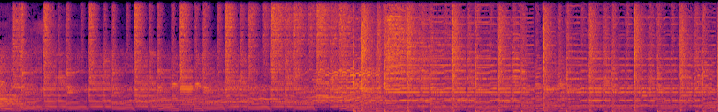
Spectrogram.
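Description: An upbeat country song plays loud and close, opening with bright instruments before a heavy bass and steady drumbeat kick in halfway through; no voices are heard.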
